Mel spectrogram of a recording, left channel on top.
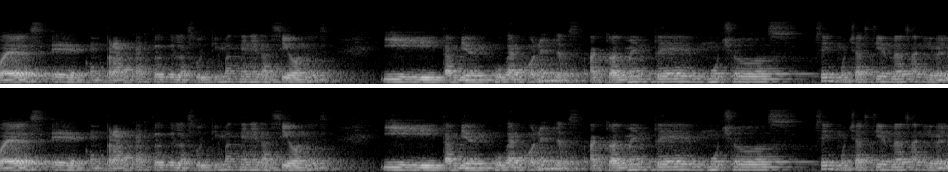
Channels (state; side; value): identical; both; correlation 1.00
